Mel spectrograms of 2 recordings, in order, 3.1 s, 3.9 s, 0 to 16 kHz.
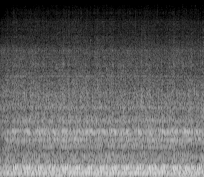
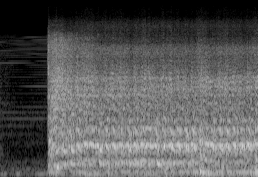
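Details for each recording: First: M1009 CUCV military Chevy K5 Blazer diesel, just started after sitting over two decades, cold following glow cycles: steady low diesel clatter at an even idle, no misses, knocks or hunting. Normal idle. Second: M1009 CUCV military Chevy K5 Blazer diesel, unstarted for over two decades, cranking without ether after work on the high-idle solenoid and timing advance: the starter turns it steadily for seconds and it chugs but never catches.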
